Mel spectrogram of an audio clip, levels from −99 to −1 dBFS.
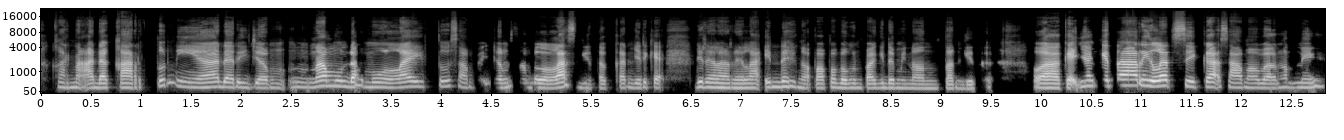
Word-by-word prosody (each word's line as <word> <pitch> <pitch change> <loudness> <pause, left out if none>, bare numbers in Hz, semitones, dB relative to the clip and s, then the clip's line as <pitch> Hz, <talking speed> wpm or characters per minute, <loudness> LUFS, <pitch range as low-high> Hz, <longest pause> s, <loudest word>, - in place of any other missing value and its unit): karena 190 -1 -6
ada 175 0 +3
kartun 180 +7 -1
nih, 220 - -6
ya, 190 - +1 0.2
dari 195 -1 -1
jam 170 -1 -2 0.2
6.00 205 +4 +3
udah 215 +1 +2
mulai 195 +1 +1 0.2
tuh, 225 +1 -6
sampai 190 0 -10
jam 180 0 -4
11.00, 180 +1 +2
gitu 165 -1 -11
kan. 175 +1 -5
Jadi, 175 - -5
kayak 180 - -3 0.3
direla-relain 180 -2 -2
deh, 220 - 0
"Enggak 170 -4 -7
apa-apa 170 +2 -3
bangun 175 0 -3
pagi 170 +2 -2
demi 170 -1 -4
nonton," 155 0 -6
gitu. 150 - -8 0.5
Wah, 175 0 +7
kayaknya 245 +2 +3
kita 250 +2 +2 0.2
relate 250 0 +7
sih 220 -3 0
Kak, 205 -1 +5
sama 185 -1 -1
banget 180 +3 -4
nih. 185 0 -4
185 Hz, 170 wpm, -22 LUFS, 175-200 Hz, 0.5 s, Wah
